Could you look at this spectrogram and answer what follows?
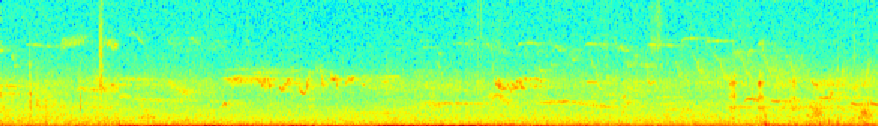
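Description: Outdoor ambience: wind rumbling on the microphone, strongest in the first half, with birds chirping over it.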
